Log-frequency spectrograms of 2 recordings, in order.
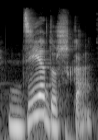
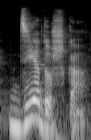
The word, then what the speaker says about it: дедушка: The full form would be дедушка, дедушка, stressing the first syllable, дедушка, дедушка.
